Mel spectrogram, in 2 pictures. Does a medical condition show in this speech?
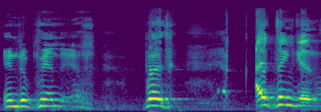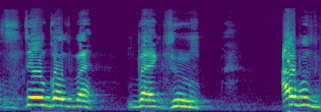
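Yes: cerebral palsy; never received needed therapy; age 49.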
